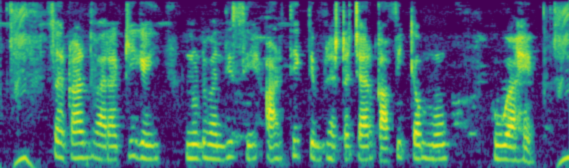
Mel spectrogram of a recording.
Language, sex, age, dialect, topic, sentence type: Hindi, female, 18-24, Kanauji Braj Bhasha, banking, statement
